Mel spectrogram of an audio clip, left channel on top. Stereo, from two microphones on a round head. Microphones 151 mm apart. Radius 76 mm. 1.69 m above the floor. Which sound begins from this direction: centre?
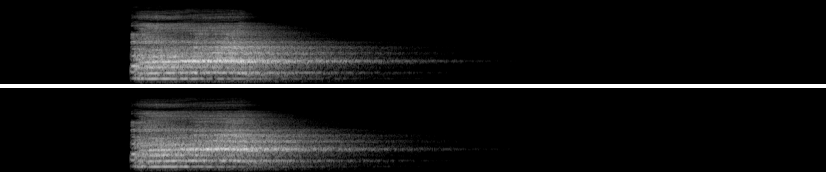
A scream, at 1.3 s.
